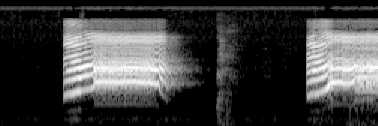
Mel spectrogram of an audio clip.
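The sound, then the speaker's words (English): A rabbit screams twice, each a shrill, harmonic cry. The first lasts about a second and is followed by a pause, then the second starts and runs to the end. No one talks over it. “It's a rabbit.”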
